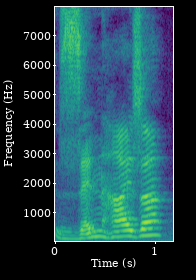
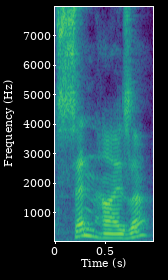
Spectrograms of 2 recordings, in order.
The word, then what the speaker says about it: Sennheiser: That's also why the well-known microphone manufacturer is Sennheiser and not Sennheiser.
